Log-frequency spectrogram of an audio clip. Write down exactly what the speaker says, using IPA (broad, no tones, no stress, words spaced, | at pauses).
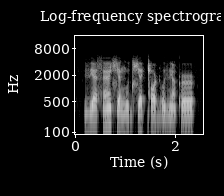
vʲæsɛ̃ ɕɛŋudɕɛ ǁɔɖʱʊvʲɑ̃kʼə˞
